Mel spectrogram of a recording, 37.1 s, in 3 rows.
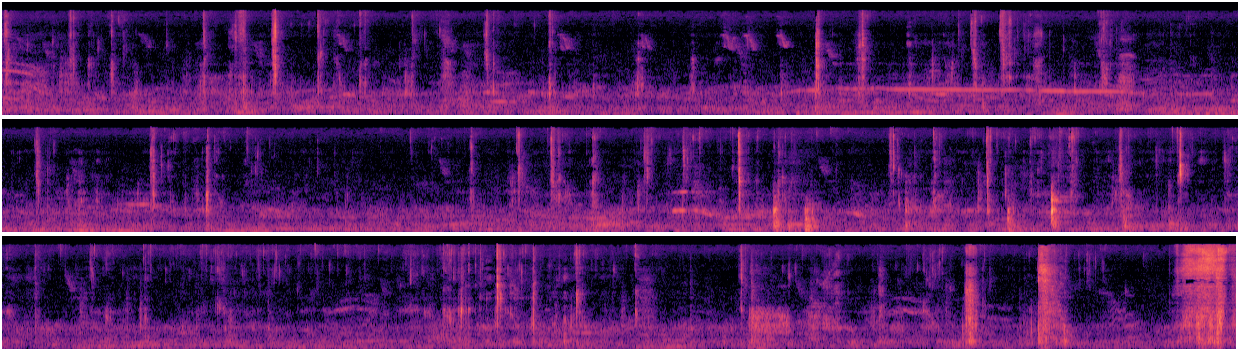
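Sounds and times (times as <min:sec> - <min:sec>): wet chewing: 0:00.0 - 0:37.0
mouth clicks and smacks: 0:32.0 - 0:35.8, 0:36.4 - 0:37.0.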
